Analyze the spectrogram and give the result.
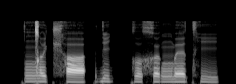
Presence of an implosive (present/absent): present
